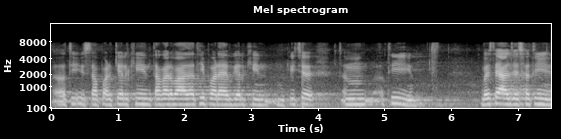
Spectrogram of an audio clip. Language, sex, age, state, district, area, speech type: Maithili, female, 30-45, Bihar, Supaul, rural, spontaneous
